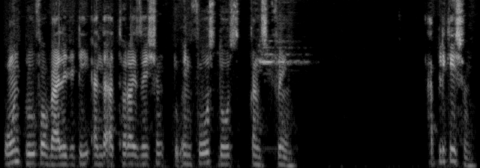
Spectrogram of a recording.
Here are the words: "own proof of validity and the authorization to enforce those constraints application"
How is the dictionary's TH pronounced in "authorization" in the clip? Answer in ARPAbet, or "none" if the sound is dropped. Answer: T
